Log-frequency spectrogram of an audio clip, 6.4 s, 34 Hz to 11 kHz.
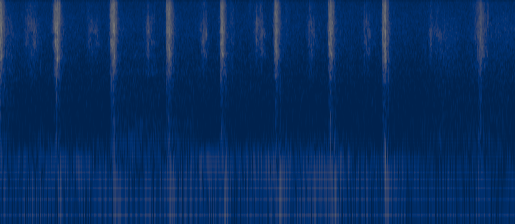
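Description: Hand sounds: a steady rhythm of short, sharp swishes from hands brushing together, about eight in a row roughly 0.7 seconds apart, with softer ones in between.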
